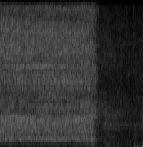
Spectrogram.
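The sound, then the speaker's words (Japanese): Water pours into a pot, to be boiled for spaghetti, in a steady, bright rushing hiss for about a second and a half, then cuts off abruptly, leaving only faint quiet. No one speaks. “水水を入れる音から水を入れる音から”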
